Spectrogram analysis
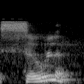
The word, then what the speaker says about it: Seoul: Et donc du coup, bah, dans les deux autres, donc on avait Seoul, donc avec la première syllabe qui est se et la deuxième qui est ul, enfin ul plutôt, qui est la ville de Séoul.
